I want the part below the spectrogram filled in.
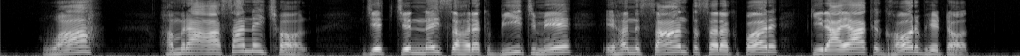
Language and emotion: Maithili, surprised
